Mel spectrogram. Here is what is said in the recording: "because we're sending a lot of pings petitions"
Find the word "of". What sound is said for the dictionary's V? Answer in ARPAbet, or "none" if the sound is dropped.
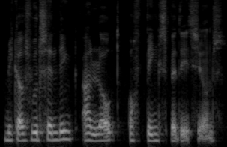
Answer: F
